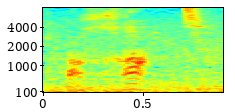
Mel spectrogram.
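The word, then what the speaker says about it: Berat: Bahhat.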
